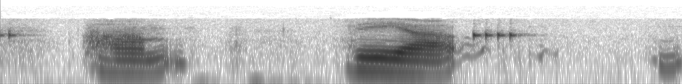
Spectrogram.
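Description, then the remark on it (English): A quick run of electronic mobile phone beeps, four short tones in a row, rings out between fragments of a person's voice. “I didn't realize my phone was going to be on here.”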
